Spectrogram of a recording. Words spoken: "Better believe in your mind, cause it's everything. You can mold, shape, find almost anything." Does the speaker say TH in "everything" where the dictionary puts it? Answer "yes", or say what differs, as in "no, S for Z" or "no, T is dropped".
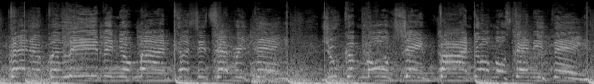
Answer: yes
